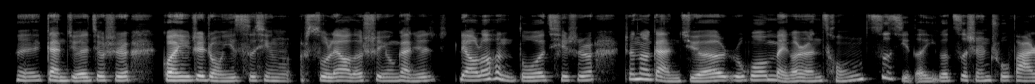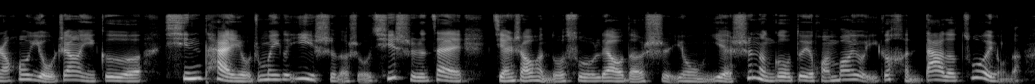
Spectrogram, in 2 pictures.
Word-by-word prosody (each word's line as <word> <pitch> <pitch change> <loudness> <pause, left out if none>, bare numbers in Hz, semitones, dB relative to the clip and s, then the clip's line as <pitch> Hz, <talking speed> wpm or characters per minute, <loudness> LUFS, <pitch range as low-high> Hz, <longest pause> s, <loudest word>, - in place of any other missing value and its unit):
诶， 185 -2 -2
感 190 -3 +4
觉 170 -1 +2
就 185 +2 +1
是 185 -1 +2 0.3
关 185 -1 +8
于 185 - +3
这 195 0 +5
种 170 -4 0
一 155 - -3
次 170 +2 -1
性 170 -5 -4
塑 180 -2 +1
料 175 +1 +3
的 165 +1 -1
使 180 +1 -2
用， 165 0 -5
感 170 -3 +2
觉 165 +3 -3
这 195 - -13 0.2
聊 190 -3 +3
了 215 +4 +2
很 225 -11 -1
多， 175 +1 0
其 185 0 -2
实 190 +2 -1 0.3
真 240 0 0
的 240 -1 +5
感 150 -9 +3
觉 155 +2 +2
如 185 0 0
果 200 0 0
每 185 -9 +1
个 150 +2 +1
人 155 +1 0
从 180 +5 -4
自 270 +3 -3
己 260 - -4
的 135 - -5
一 - - -7
个 165 0 -3
自 185 +4 -2
身 185 -1 -3
出 180 -1 -5
发， 175 -3 +1
然 160 -1 +1
后 230 +7 -3
有 185 - 0
这 210 - -1
样 205 -2 0
一 155 -2 -5
个 155 -3 0 0.2
心 270 +1 +3
态， 170 - +8
有 150 -1 -1
这 200 - -9
么 225 +1 -1
一 220 - -1
个 220 0 -3
意 265 -2 0
识 - - -4
的 - - -7
时 - - -8
候， - - -8
其 285 +3 0
实 185 - -2
在 175 -4 +3 0.3
减 170 -1 +1
少 170 0 +1
很 185 - -4
多 140 +1 -5
塑 160 -1 -3
料 160 -2 +2
的 120 +2 -3
使 - - -4
用， 145 -4 -7
也 170 -2 -1
是 300 - -2
能 225 - -1
够 180 0 -1
对 180 -1 -1
环 165 +1 -5
保 220 +1 -2
有 225 - -3
一 - - -9
个 215 - -5
很 - - -9
大 205 0 +3
的 175 -1 -1
作 300 - -2
用 - - -6
的。 - - -13
180 Hz, 265 characters per minute, -25 LUFS, 165-200 Hz, 0.3 s, 关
